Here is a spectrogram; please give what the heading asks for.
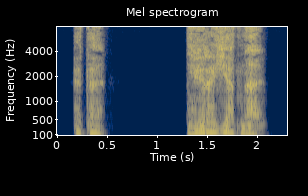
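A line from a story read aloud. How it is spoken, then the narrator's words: Breathless disbelief. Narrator (Russian): выдохнул, все еще не в силах поверить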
